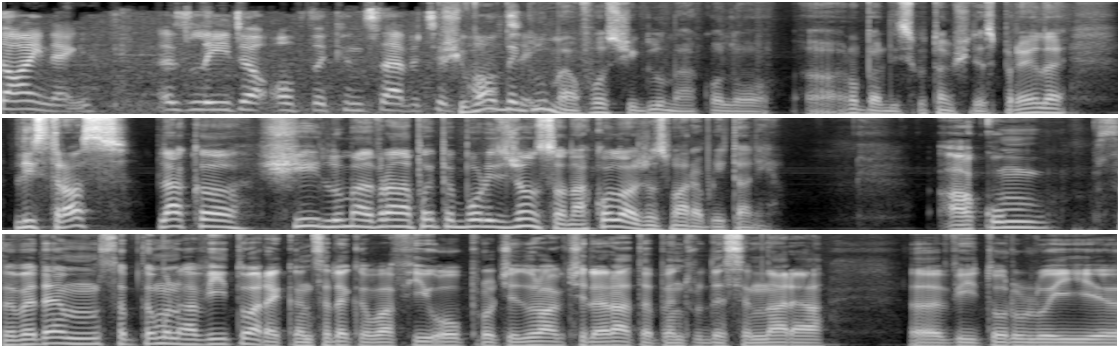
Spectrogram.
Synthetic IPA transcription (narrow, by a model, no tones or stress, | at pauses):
ãɪ̃nɪ̰̃ŋəzliːdəɹʔəvðəkʰə̃nsɜːvətɪv̥ʃivvald̪e̞ɡlumeafo̞st̪ʃiɡlumea̰ko̞lo̞̰əɾobertd̪iskut̪əmʃid̪e̞spɾe̞jele̞ | list̪ɾaspleakəʃilumeavɾanapo̞jpe̞bo̞ɾis̬dd͡ʒo̞nso̞nako̞loaːʒunsmaɾeabɾit̪a̰nije | akumsəve̞d̪e̞msəp̚t̪əmɨnaviːt̪owaɾe̞kəɨnt̪seleɡ̚kəvafio̞pɾo̞t͡ʃe̞d̪uɾəak̚t͡ʃe̞le̞ɾat̪əpe̞nt̪ɾud̪e̞se̞mnaɾea | viːt̪o̞ɾuluj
